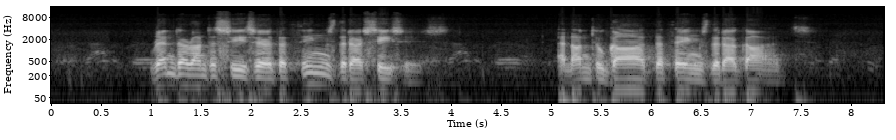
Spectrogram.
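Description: A man speaks slowly and solemnly, close by.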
